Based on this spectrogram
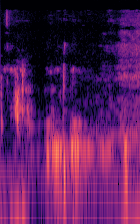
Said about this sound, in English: for giving me one of those loud swallows.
